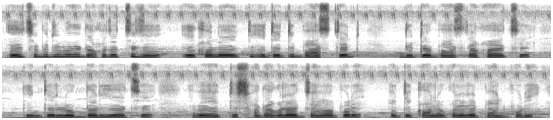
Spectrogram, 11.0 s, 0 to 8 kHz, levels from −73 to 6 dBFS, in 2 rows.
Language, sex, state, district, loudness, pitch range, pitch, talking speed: Bengali, male, West Bengal, Dakshin Dinajpur, -15 LUFS, 210-240 Hz, 225 Hz, 175 wpm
